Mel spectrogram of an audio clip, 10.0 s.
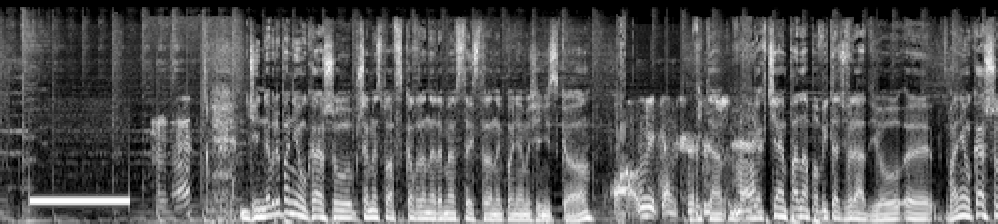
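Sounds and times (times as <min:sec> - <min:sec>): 
telephone ringing tone of outgoing call: 0:00.2 - 0:01.4
speech: 0:01.8 - 0:09.9.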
